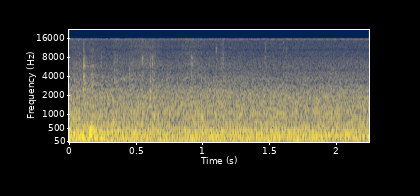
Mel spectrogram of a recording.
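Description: Steady background noise of the recording room, an even hiss with a low hum underneath and no distinct event.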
